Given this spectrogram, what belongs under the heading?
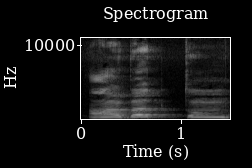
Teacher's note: دال کو نہیں پڑھا جائے گا، دال کے آگے والے حرف پر یعنی تا پر شد ہے تو با کو شد تا کے ساتھ ملا کر سختی کے ساتھ پڑھیں گے۔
